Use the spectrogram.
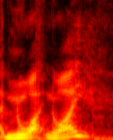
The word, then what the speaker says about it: Noé: But there were some cool stories, including Mr. Noé. That's how you say it in Italian. Noé jumping 3 grades to send 9A.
